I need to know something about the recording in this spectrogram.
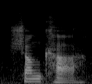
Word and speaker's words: śaṅkha: If anuswara comes before a guttural sound, then it turns into the ng sound, the nasal in the back of the throat. And that just makes sense, right? Look at the first example there. The conch shell in Sanskrit is called shankha.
